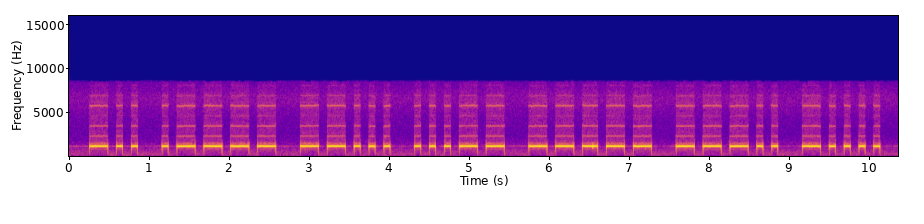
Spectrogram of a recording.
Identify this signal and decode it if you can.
Morse code, heard as a keyed tone, about 13 wpm, 1150 Hz. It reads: D173086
